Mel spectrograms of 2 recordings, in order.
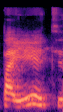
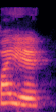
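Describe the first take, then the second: First: The name ends with an audible t sound. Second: The name ends in a vowel, no t. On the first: This is how the other person says the name. "eu ouço você dizendo paete" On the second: This is how Brazilians commonly say the name. "os brasileiros só falam paiê"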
